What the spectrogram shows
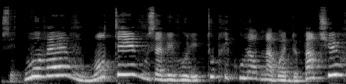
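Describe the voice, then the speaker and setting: Woman doing feisty little girl from a kids story, squeaky high, lots of swing in the voice. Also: very animated, fast talker. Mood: angry. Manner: high, emphatic and scolding. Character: bold, outspoken little girl. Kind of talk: storybook read-aloud for children.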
